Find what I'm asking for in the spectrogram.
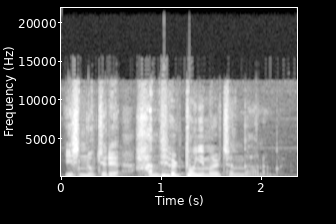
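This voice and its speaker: Male pastor in his middle years, preaching in church, hugely animated pitch, quizzing the flock. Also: racing, vocal fry, husky. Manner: animated preaching with rhetorical questions and swings from loud to hushed. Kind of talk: sermon. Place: church sanctuary.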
